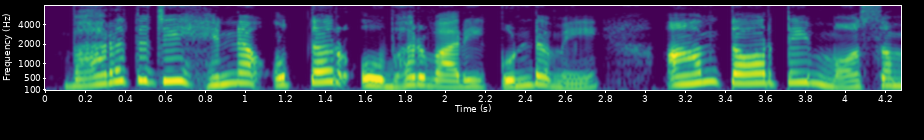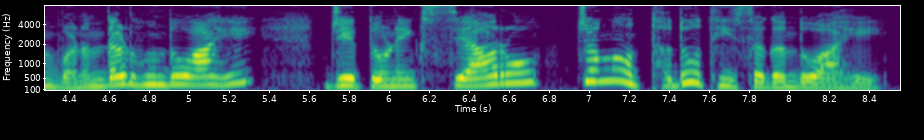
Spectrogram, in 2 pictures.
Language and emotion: Sindhi, neutral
